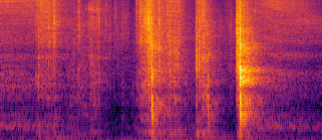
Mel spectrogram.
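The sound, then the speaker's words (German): A knife chops white cabbage, with the core removed, for a cumin slaw: three crisp, irregularly spaced cuts land on a board over quiet background, the last one the sharpest and loudest. “als Beilage gibt es Weißkrautsalat mit Kreuzkümmel. Den schneide ich jetzt klein, also den Strunk entfernt man.”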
